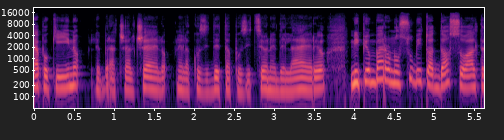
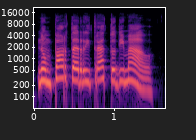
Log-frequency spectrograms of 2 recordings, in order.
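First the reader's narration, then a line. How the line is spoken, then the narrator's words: Indignant yell. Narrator (Italian): uno degli attivisti urlò indignato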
